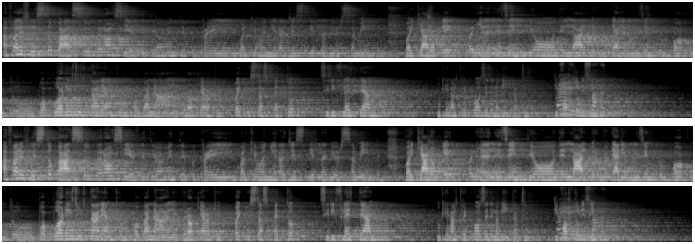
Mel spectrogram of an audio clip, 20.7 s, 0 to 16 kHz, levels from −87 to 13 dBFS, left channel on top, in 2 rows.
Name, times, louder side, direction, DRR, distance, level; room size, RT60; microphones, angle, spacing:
voice 1, 0.0-6.7 7.1-14.8 15.2-16.1 16.9-18.3 18.8-19.4, right 2 dB, 40° right, 3 dB, 1.6 m, -25 dB
voice 2, 6.6-7.3 18.7-19.4, left 3 dB, 25° left, 6 dB, 1.0 m, -28 dB
22.5 x 16.0 x 7.9 m, 2.7 s
head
